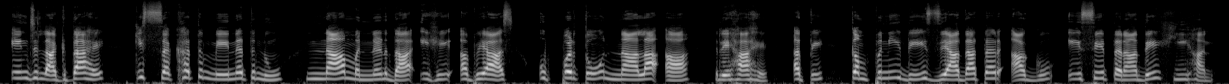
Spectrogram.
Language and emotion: Punjabi, disgusted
